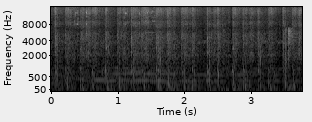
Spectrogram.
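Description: A goat mount in The Lord of the Rings Online clip-clops along in quick, regular hoofsteps, a steady trotting rhythm over a soft game-ambience background.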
